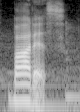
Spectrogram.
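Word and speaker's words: bodice: Bodis. Oh, bodis is how you say it.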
